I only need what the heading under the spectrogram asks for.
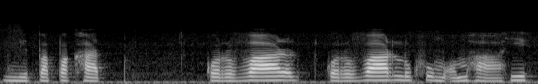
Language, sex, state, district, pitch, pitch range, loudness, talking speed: Mizo, female, Mizoram, Aizawl, 170 Hz, 150-185 Hz, -18 LUFS, 90 wpm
